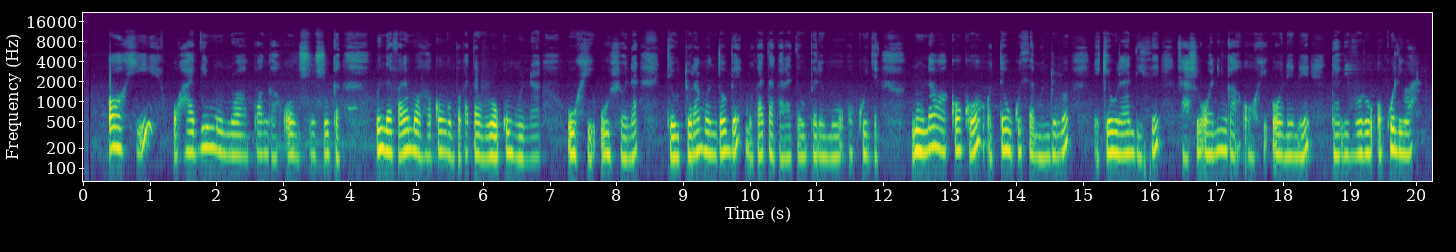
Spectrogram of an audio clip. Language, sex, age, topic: Oshiwambo, female, 25-35, agriculture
